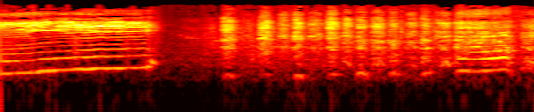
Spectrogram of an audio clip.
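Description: A young boy vocalizing playfully. He holds one long, slightly rising "aah" that breaks off about a second in, then after a short pause runs off a rapid string of short repeated syllables, about five a second.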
